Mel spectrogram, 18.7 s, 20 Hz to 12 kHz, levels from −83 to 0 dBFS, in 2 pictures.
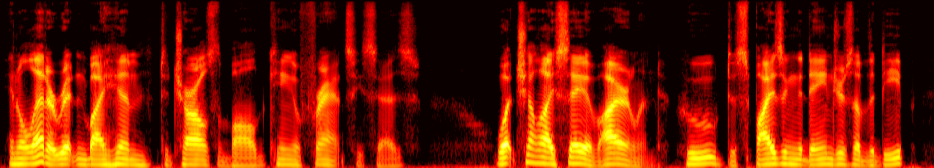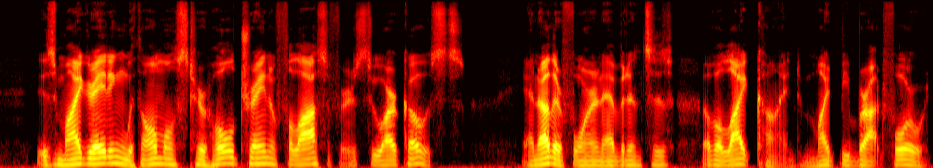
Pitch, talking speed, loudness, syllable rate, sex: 100 Hz, 165 wpm, -21 LUFS, 4.6 syllables/s, male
